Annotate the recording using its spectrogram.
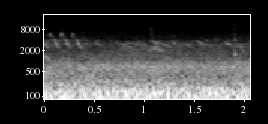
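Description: A golf putter softly taps a ball.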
